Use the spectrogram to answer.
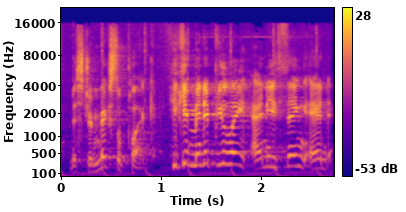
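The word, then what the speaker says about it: Mxyzptlk: Fifth Dimension close enough his real name doesn't even translate into Earth's languages but we collectively pronounce it as Mr mixeli he can manipulate anything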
